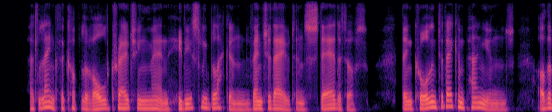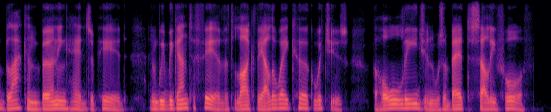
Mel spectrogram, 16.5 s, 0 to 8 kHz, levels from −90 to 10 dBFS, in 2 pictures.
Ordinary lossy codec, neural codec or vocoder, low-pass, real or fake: Opus, 32 kbps; codec, 24 kHz, 1.2 kbps, DualCodec; 7.2 kHz; fake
